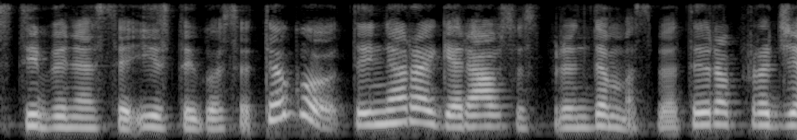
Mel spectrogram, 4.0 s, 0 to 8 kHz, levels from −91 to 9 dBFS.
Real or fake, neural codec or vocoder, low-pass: real; none; 7.2 kHz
